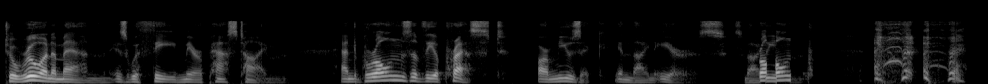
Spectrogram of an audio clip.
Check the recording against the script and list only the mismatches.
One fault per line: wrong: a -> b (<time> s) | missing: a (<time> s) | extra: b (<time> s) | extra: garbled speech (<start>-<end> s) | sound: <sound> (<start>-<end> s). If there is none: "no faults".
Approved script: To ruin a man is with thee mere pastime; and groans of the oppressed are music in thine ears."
extra: garbled speech (7.3-8.1 s)
sound: cough (8.4-9.7 s)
